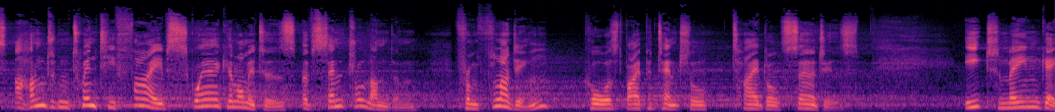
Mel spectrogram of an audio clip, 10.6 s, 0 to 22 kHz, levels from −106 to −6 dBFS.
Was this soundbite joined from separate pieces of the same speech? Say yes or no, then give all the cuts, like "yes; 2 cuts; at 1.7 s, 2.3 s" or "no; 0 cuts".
yes; 1 cut; at 9.5 s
